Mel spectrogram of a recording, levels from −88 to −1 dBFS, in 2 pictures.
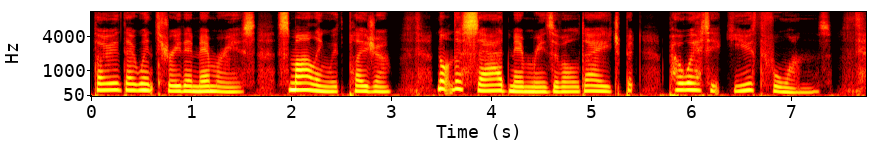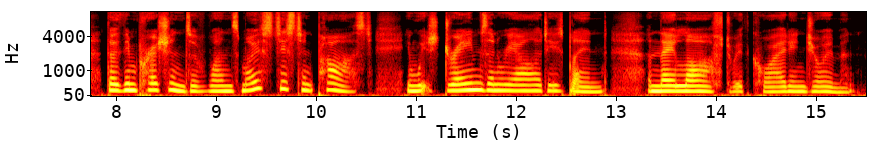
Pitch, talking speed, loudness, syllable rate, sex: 215 Hz, 145 wpm, -22 LUFS, 4.5 syllables/s, female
